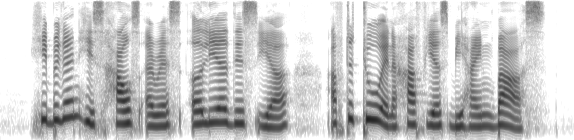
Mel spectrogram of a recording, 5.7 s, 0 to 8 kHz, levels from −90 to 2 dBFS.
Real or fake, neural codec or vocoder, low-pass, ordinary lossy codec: real; none; none; none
